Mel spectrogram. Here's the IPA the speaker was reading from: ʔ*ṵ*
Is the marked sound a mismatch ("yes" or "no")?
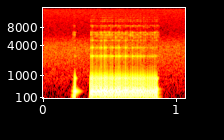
no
